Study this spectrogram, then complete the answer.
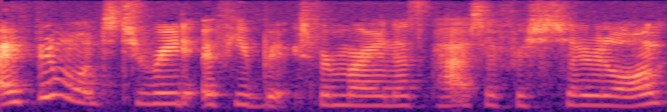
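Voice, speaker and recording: There is noticeable background noise in this clip. A woman speaks with a fairly high pitch. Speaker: booktuber. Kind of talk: casual vlog talk. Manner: hesitant fillers.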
